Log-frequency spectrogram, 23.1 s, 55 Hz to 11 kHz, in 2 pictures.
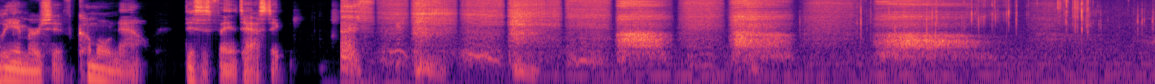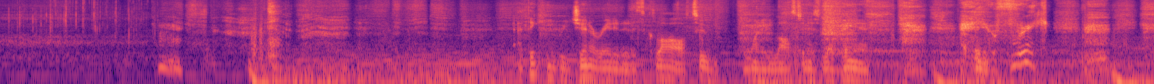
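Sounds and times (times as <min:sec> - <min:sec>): ragged rasping panting: 0:03.4 - 0:23.0
music: 0:13.4 - 0:23.0.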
